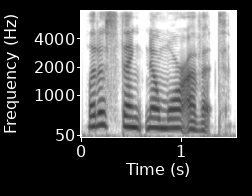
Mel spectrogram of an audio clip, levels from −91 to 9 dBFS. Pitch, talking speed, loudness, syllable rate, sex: 225 Hz, 270 wpm, -17 LUFS, 5.2 syllables/s, female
